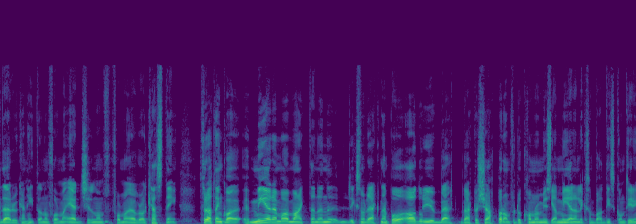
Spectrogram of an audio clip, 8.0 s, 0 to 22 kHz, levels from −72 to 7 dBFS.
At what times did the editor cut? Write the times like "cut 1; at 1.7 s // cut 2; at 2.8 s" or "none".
cut 1; at 2.8 s // cut 2; at 5.3 s // cut 3; at 6.9 s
